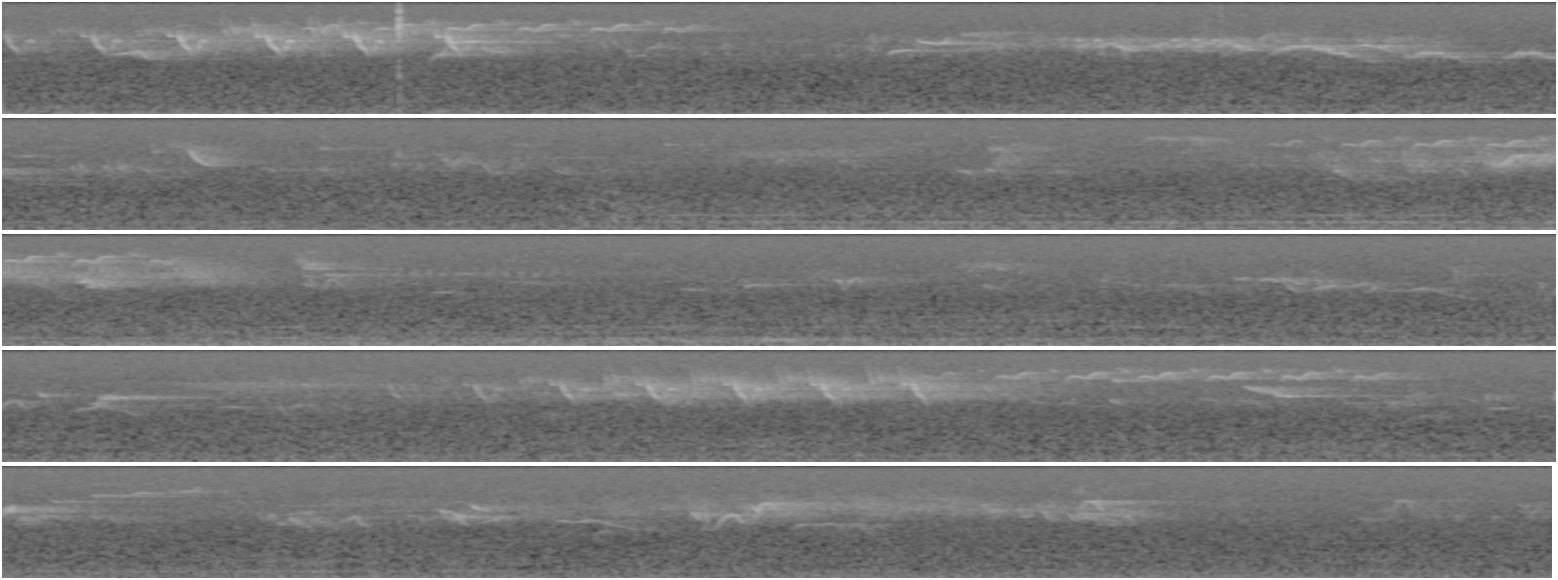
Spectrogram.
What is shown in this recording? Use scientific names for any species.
Seiurus aurocapilla, Vireo olivaceus, Mniotilta varia, Catharus fuscescens, Setophaga caerulescens, Setophaga pinus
